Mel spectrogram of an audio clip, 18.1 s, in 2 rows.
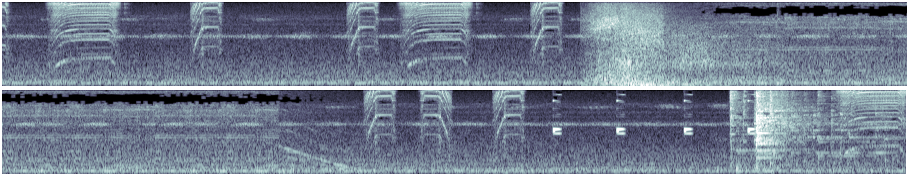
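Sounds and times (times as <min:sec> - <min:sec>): mechanical whirs of security camera: 0:00.0 - 0:02.3, 0:03.4 - 0:05.6, 0:08.6 - 0:15.3, 0:17.4 - 0:18.0
falling tone: 0:05.8 - 0:08.7
whoosh: 0:05.8 - 0:08.8.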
